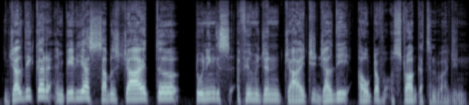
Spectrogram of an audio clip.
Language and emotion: Kashmiri, neutral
